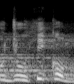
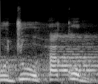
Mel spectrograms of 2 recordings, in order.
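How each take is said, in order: First: The vowel before -kum is an 'i' sound. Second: The vowel before -kum is an 'a' sound. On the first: The speaker calls it wrong. "bukan wujuhikum, bukan kasroh" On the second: The speaker calls it right. "bukan kasroh tapi fathah"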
